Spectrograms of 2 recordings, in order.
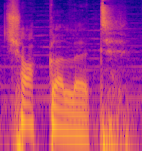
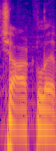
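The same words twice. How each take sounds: First: The middle vowel is pronounced, three syllables. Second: The middle vowel is dropped, two syllables. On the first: This is the technically correct form. The speaker calls it right. "but it's actually chocolate. ... You put a little uh in the middle of it" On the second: This is how most people say it. The speaker calls it wrong. "Everybody says chocolate"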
